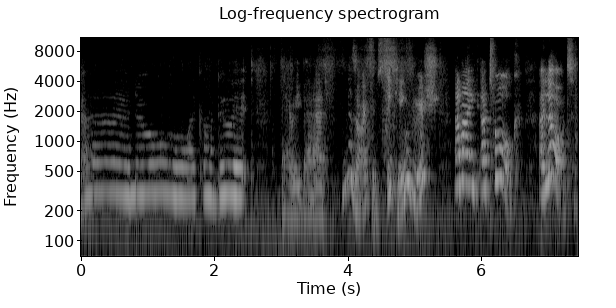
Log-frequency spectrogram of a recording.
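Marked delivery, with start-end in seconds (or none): 0.1-2.6 small, soft, higher nervous whine; mock nervous. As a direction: act out timid refusal, lightly and quietly. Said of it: "being very nervous and going".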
